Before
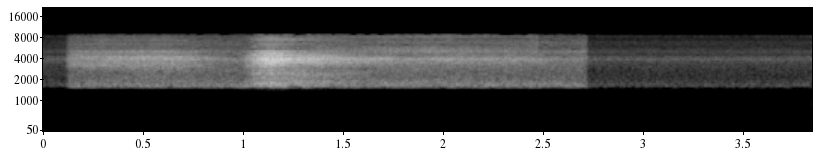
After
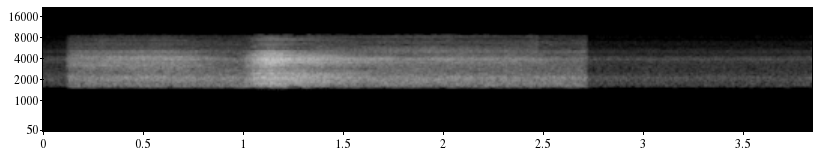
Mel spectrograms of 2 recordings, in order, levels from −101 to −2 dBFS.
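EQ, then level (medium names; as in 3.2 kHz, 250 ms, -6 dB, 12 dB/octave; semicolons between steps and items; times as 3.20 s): resonant high-pass 2.1 kHz, resonance Q 9.7; distance through air 68 m; -7.5 dB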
